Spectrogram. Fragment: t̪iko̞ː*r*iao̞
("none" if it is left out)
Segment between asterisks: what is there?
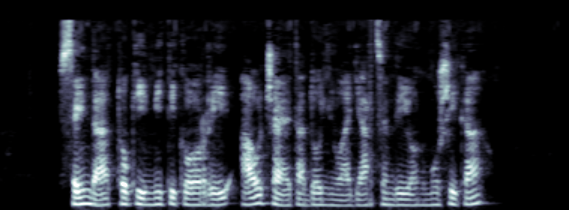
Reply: r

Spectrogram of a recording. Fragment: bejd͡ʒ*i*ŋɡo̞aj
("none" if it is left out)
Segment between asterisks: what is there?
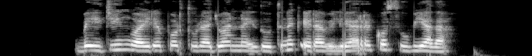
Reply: i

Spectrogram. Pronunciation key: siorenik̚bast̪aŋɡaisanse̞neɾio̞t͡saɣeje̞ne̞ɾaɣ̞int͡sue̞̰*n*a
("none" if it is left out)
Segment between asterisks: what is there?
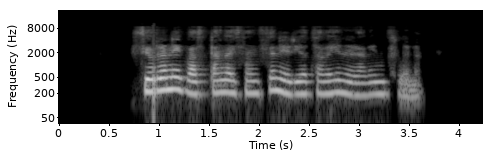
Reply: n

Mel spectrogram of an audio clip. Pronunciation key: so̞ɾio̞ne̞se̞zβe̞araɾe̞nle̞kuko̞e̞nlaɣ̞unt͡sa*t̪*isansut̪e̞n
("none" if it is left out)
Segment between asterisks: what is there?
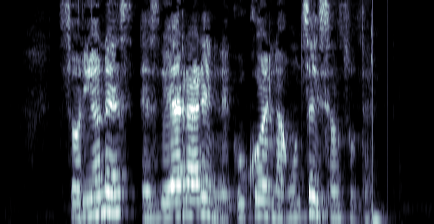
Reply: none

